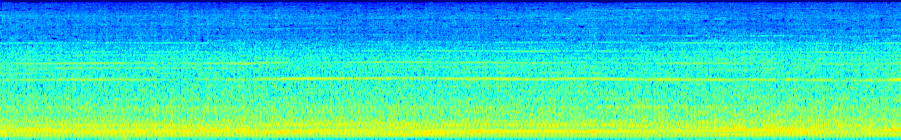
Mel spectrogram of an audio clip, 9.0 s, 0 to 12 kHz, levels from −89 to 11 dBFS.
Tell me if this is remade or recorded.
recorded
